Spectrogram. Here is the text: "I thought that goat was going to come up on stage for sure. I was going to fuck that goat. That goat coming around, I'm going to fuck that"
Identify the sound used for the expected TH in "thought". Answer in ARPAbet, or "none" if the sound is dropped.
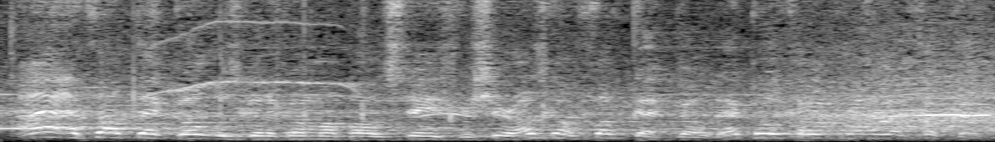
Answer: TH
